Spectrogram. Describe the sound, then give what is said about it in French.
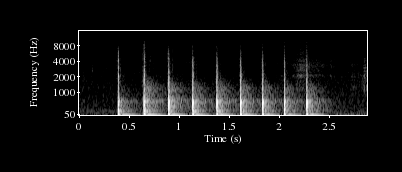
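A quick, steady run of nine firm knocks on a door, evenly spaced, each one sharp with a short wooden ring. No voices, just the rapping. “Satan, il arrive comme ça, il frappe.”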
